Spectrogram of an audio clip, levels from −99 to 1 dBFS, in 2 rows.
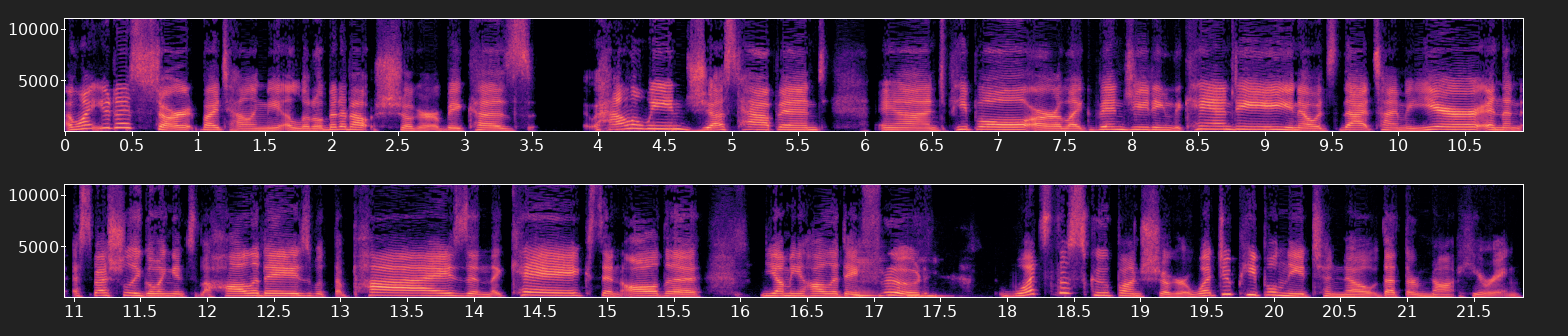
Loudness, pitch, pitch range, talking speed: -21 LUFS, 220 Hz, 200-255 Hz, 180 wpm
